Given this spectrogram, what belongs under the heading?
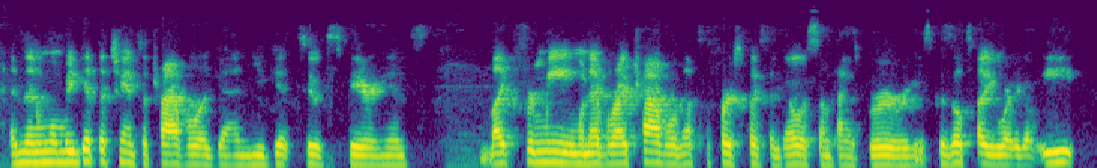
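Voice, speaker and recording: A fairly high-voiced man talks as a podcast guest, eager and rambling with plenty of "like" in his speech. His sound comes through dull and lo-fi, as if over a remote call. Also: flat delivery, rapid-fire. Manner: enthusiastic, explains with many fillers like "like". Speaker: guest, beer tasting tour founder. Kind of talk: casual podcast conversation.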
